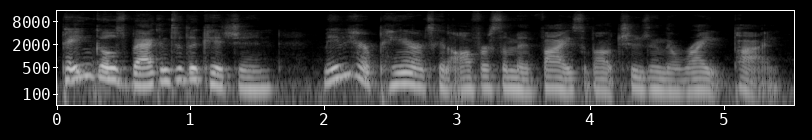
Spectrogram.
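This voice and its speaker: A woman reading a children's story aloud in an expressive, deliberate storytelling style. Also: low voice, a little hiss or hum. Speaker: picture book read-aloud reader.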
